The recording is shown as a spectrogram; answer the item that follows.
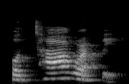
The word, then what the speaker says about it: photography: Yeah, so we have photograph, not photograph, photograph, photography. Now we stress the second syllable.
